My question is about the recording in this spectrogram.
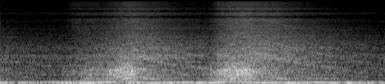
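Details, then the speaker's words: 1979 Ferrari 512 Boxer, four triple Webers after rebuild and tuning (previously spat and backfired, hard off idle): two crisp throttle blips rise from steady idle and fall back without spitting or popping; healthy carburetion and normal throttle response. "we can snap the throttle and it'll it'll actually move now. It'll actually respond."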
